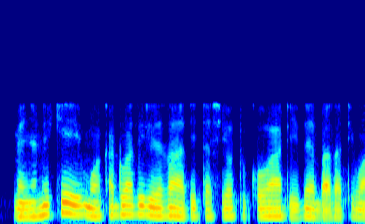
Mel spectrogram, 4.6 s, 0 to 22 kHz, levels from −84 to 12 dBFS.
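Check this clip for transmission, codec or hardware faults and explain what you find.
One codec fault runs through the whole clip. Throughout, the speech is muffled above 4 kHz and plainly rough and synthetic: the iLBC codec codes each 20 ms frame independently, consistent with its 15.2 kbps mode.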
